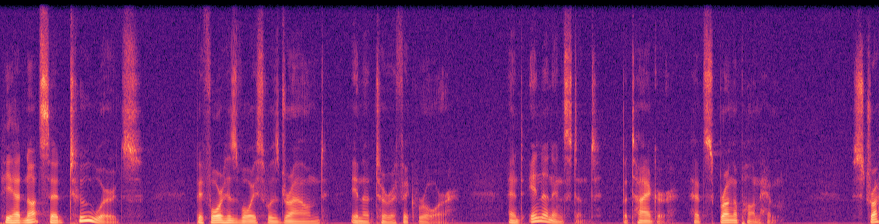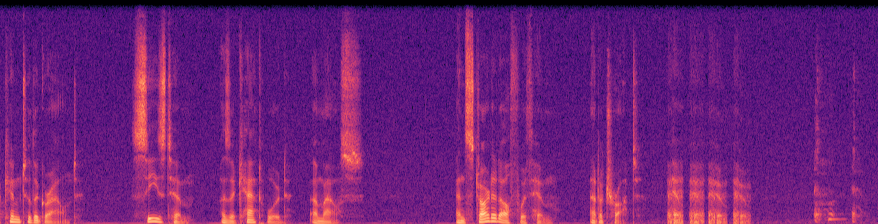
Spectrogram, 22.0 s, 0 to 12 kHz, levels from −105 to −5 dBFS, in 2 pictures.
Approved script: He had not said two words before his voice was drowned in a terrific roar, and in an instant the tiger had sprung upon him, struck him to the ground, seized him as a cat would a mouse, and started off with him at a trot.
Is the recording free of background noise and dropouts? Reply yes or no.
no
